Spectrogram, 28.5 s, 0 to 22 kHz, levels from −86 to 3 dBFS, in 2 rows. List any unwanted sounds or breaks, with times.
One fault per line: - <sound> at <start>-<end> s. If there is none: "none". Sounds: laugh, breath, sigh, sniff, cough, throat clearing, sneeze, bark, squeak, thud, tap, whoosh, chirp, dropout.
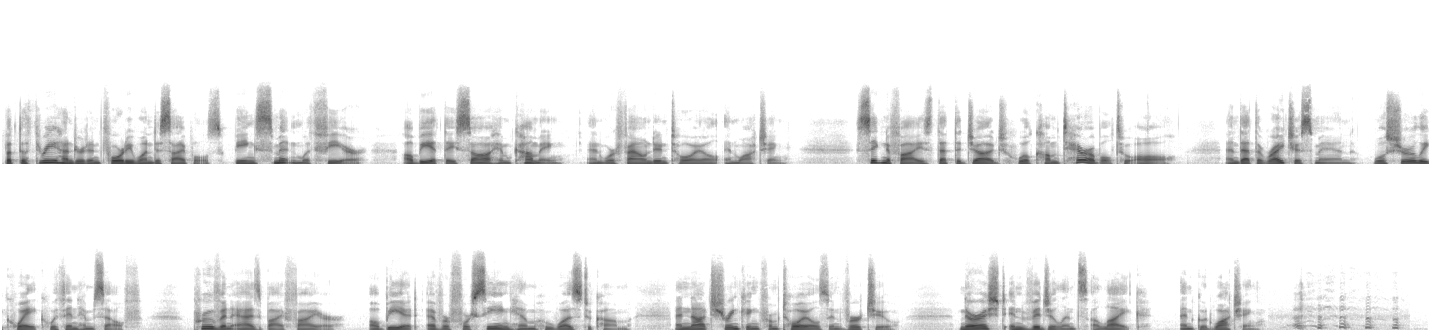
- laugh at 27.0-28.3 s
